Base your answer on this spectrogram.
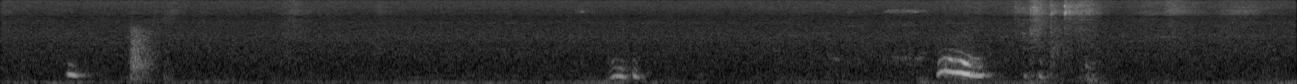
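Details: A deaf pet ferret gives a few soft, brief squeaks and whimpers while asleep and dreaming, spaced seconds apart.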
